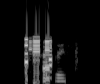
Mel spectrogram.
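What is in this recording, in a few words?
EMS Dispatch, p25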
